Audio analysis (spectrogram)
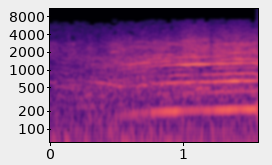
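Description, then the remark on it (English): A single long, low moo from a cow, droning steadily and swelling slightly louder toward the end, with no other sounds around it. “I say, would you mind keeping that cow quiet?”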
